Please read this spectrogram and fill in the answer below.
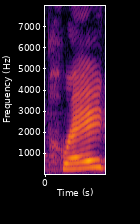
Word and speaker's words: Prague: The first time was in Prague, Oklahoma, that's the correct pronunciation, last November, after we stopped an elementary school from having morning prayers over their loudspeaker.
